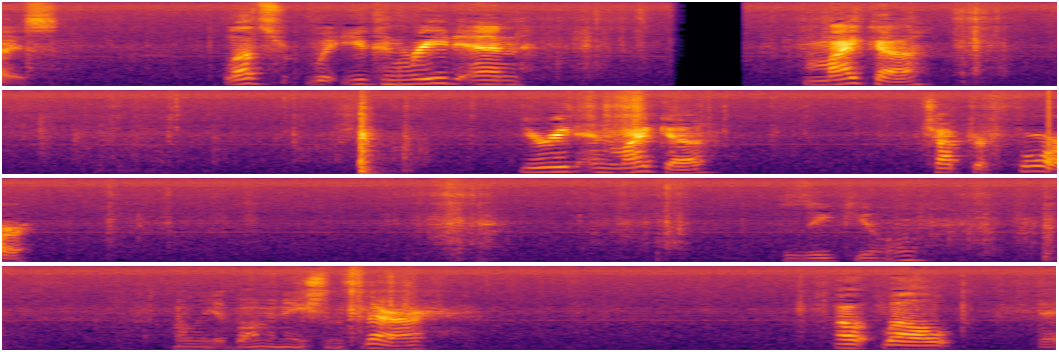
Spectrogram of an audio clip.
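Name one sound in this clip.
A man speaks calmly and slowly, in short phrases with pauses, close to a headset microphone.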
